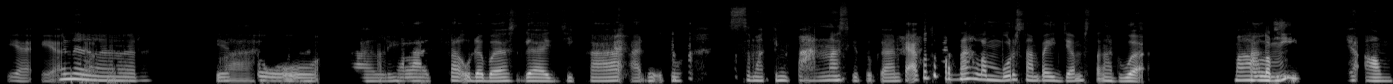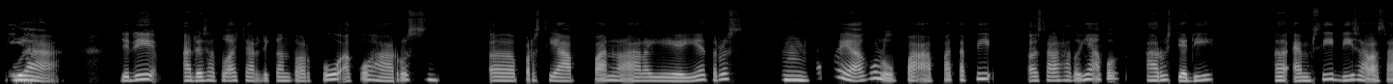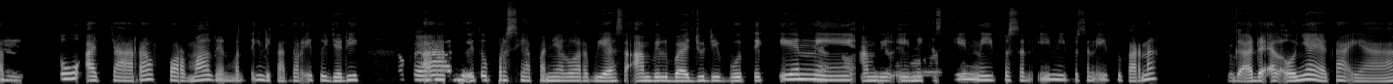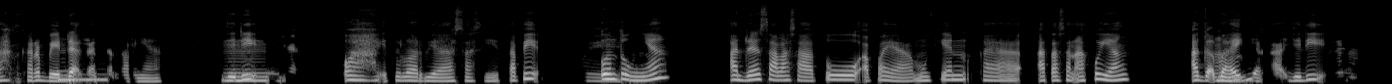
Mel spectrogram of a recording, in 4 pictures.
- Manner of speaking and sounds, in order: distorted speech; laugh; chuckle; static
- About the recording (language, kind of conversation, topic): Indonesian, unstructured, Apa pendapatmu tentang kebiasaan lembur tanpa tambahan upah?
